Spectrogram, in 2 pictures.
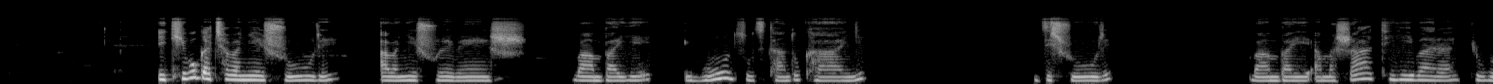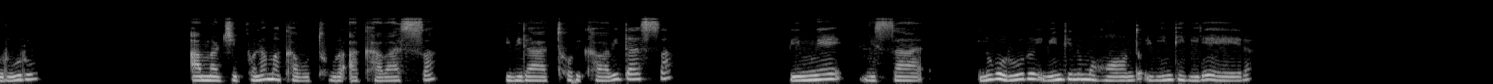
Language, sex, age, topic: Rundi, female, 25-35, education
